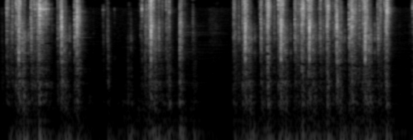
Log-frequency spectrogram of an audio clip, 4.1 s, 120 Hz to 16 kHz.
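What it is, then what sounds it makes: Metal typewriter keys. Fingertips type continuously on the metal keys of a vintage 1950s metal manual typewriter, producing rapid, bright mechanical clacks with a low thump beneath each strike. There is a brief pause before the typing resumes.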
